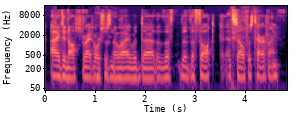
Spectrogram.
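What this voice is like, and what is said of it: Northern Irish accent. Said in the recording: “you're from Belfast, I can tell from your accent. Your lovely Northern Ireland accent.”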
